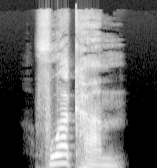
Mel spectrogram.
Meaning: first/third-person singular dependent preterite of vorkommen
- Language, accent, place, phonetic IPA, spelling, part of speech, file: German, Germany, Berlin, [ˈfoːɐ̯ˌkaːm], vorkam, verb, De-vorkam.ogg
